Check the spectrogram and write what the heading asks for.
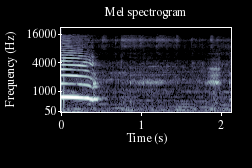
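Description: A man singing the last note of a "la, la, la" phrase: a high, loud held note that sags slightly and breaks off about half a second in, leaving only faint background.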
